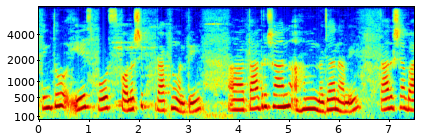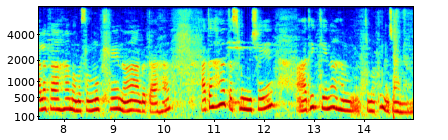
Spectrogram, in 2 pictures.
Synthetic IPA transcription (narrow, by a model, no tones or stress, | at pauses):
kint̪ujḛːspoːɾʈskɔːlɐɾʃipːɾaːpʰnuʋɐnt̪i | t̪aːd̪ɾiʃaːnɐ̰ɦɐmnɐd͡ʒaːnaːme | t̪aːd̪ɾiʃaːbaːlɐkaːɦɐ̆mɐmɐsɐmːukʰjeːnɐaːɡɐt̪aːɦɐ̆ | ɐt̪ɐɦɐ̆t̪ɐsminʋiʃɐje | a̰ːd̪ʱikːeːnɐɐɦɐm̰kimɐpinɐd͡ʒaːnaːme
